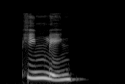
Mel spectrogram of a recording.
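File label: "濒临", Chinese; HSK6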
